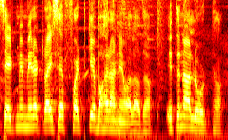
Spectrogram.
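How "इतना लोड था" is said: ordinary delivery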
